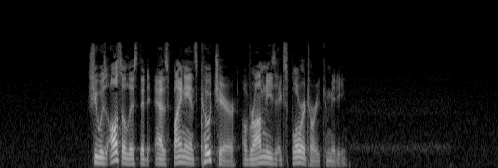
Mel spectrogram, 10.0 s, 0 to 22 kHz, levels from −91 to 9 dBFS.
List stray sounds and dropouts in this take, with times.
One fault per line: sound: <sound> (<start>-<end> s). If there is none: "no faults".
no faults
